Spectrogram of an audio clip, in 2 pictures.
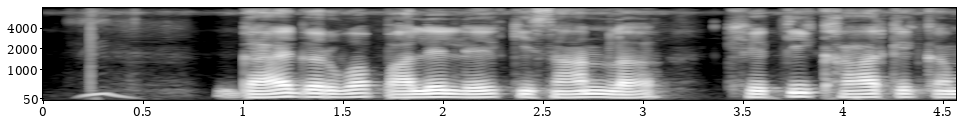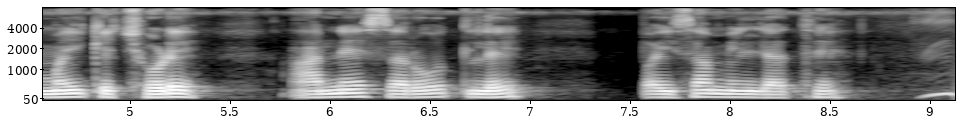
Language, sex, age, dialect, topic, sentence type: Chhattisgarhi, male, 18-24, Central, agriculture, statement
